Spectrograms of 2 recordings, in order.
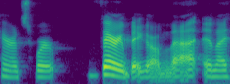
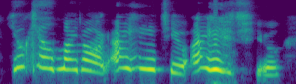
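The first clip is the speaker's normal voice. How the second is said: put-on, very high, shrill, shrieking scream; 13 semitones higher, 4 dB louder than usual. Recalling dad sitting them down after school about the dog, retelling screaming at him. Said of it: "I will never forget screaming at him like".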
